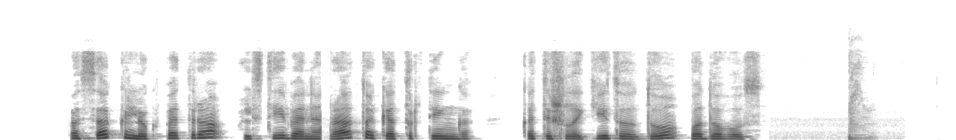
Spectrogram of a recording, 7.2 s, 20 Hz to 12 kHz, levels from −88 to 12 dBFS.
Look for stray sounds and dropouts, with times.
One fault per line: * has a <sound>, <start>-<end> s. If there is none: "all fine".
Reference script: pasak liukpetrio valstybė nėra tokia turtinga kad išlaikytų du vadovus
* has a dropout, 2.4-2.5 s
* has a thud, 6.4-6.6 s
